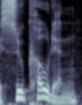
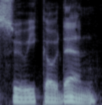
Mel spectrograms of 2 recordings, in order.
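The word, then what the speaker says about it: Suikoden: an idiot but same thing most people say sukoden because they didn't know it was su iko den um but yeah because if you pronounce it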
